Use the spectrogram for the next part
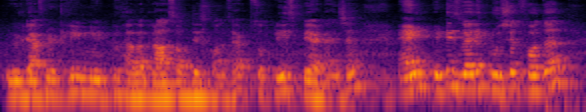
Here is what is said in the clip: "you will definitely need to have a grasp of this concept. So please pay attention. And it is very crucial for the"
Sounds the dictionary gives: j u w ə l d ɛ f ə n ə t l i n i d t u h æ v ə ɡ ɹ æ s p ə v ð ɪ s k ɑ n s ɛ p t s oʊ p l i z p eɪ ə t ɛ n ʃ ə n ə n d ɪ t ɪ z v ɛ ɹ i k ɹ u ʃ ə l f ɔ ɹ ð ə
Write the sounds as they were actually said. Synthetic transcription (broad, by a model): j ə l d ɛ f ə n ə t l i n i d t u h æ v ə ɡ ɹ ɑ s ə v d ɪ s k ɑ n s ɛ p t s oʊ p l i z p eɪ ə t ɛ n ʃ ə n ə n d ɪ t ɪ z v ɛ ɹ i k ɹ u ʃ ə l f ɔ ɹ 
